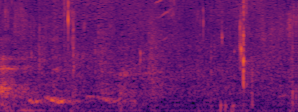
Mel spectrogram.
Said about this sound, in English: That's what we wanted. Those are eagles.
